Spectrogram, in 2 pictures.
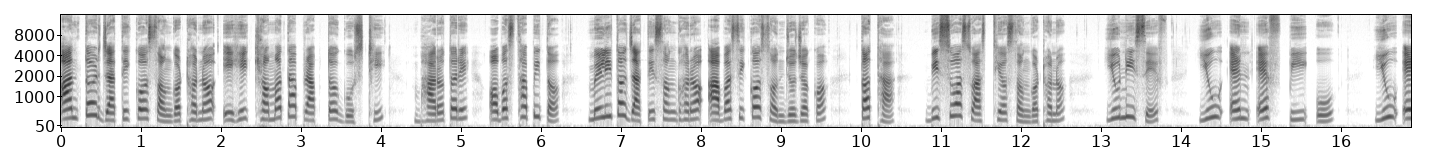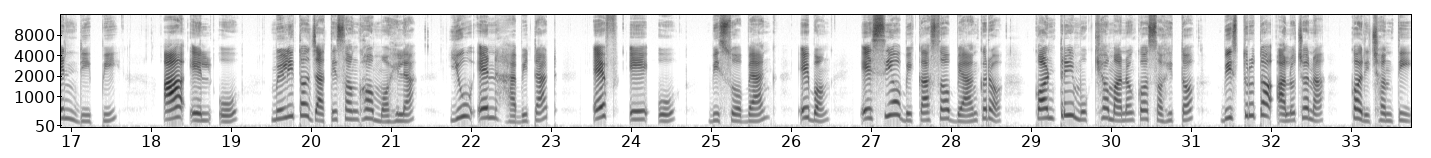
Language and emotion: Odia, neutral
